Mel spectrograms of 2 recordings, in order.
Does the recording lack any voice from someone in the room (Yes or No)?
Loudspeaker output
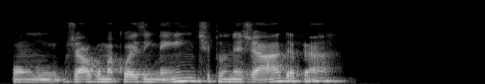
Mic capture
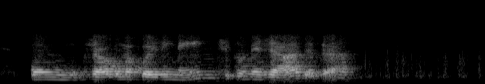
Yes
